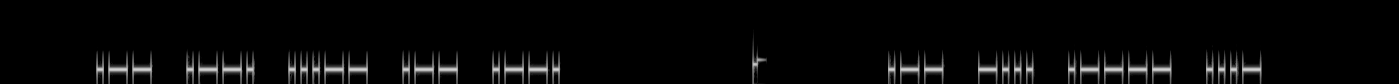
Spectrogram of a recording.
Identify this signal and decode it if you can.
Morse code, heard as a keyed tone, about 20 wpm, spaced as for 15 wpm, 700 Hz. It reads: WP3WP WB1V
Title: 193 Lesson 31g - Letter v - Call Signs 20wpm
